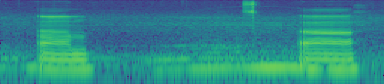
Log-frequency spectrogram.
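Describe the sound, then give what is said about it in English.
A truck driving past outside at night produces a low engine rumble that swells in the middle and then eases, while a voice is briefly heard at the start and near the end. “It's a truck out at this hour.”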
